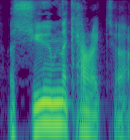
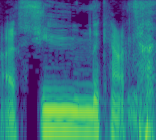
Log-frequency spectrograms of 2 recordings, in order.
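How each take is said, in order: First: Said in the usual way. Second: Lightly shifted stage voice for the same words; mock stage persona; put-on character voice. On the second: Shown as a demonstration. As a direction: slip into a performer persona.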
